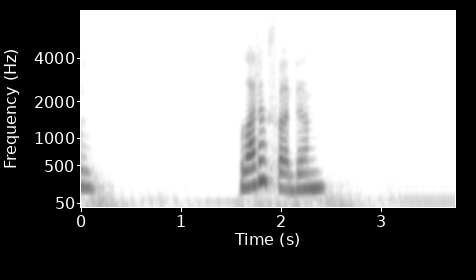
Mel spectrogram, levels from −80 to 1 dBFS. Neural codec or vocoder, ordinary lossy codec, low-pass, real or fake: codec, 16 kHz, about 1 kbps, DyCAST, with the encoder's durations; Opus, 24 kbps; 7.2 kHz; fake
